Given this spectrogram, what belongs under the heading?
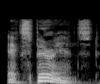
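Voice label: "experienced", American English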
